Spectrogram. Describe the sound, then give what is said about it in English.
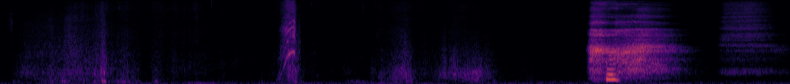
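A clothing zipper is unzipped, a short rasp followed later by a louder, longer zipping pull and a brief final one, with soft breathy noises between and no talking. “Don't look at your open zipper.”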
